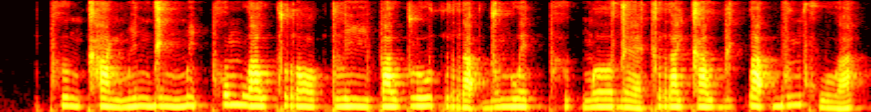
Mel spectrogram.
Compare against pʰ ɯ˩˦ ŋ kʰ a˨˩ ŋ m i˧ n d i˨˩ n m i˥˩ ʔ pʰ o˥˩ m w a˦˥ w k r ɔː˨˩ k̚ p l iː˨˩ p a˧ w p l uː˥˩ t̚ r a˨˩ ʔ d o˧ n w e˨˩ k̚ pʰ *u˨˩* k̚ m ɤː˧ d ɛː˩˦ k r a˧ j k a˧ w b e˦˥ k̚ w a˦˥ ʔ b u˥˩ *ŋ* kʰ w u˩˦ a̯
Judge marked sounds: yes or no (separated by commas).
no, no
